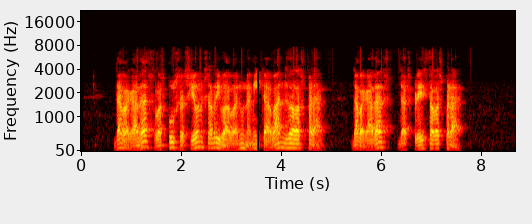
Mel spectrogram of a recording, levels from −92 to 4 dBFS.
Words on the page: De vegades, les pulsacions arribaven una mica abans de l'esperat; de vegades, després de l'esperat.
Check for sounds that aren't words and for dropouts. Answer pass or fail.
fail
